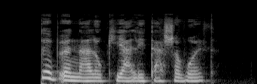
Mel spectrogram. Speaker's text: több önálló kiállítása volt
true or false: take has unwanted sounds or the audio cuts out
false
